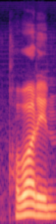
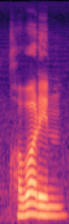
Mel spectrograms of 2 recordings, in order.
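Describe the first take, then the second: No difference in how they are said.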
